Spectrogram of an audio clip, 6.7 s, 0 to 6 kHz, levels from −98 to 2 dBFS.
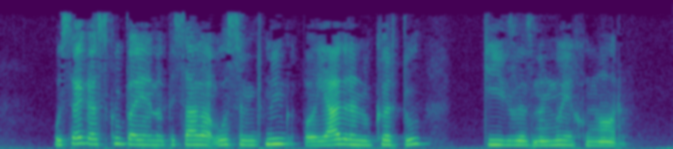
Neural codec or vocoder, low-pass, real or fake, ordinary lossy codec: codec, 24 kHz, 1 kbps, SNAC; 5.4 kHz; fake; MP3, 32 kbps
